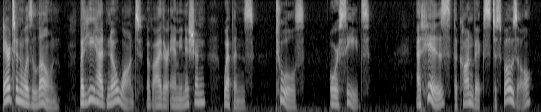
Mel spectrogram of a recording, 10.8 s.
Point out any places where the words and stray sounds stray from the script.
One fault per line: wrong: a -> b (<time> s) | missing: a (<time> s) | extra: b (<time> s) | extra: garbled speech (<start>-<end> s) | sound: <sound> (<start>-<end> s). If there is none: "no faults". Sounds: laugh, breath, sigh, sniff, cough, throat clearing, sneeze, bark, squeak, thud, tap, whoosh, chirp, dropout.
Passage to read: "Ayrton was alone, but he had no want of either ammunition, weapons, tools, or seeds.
extra: At his the convict's disposal (8.3 s)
